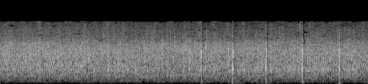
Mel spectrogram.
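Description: Sustained audience applause for the show's guests at a meeting of Inform and the Commonwealth Club, a dense steady wash of clapping at even loudness throughout, with a few sharper individual claps standing out near the end. No voices are heard.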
